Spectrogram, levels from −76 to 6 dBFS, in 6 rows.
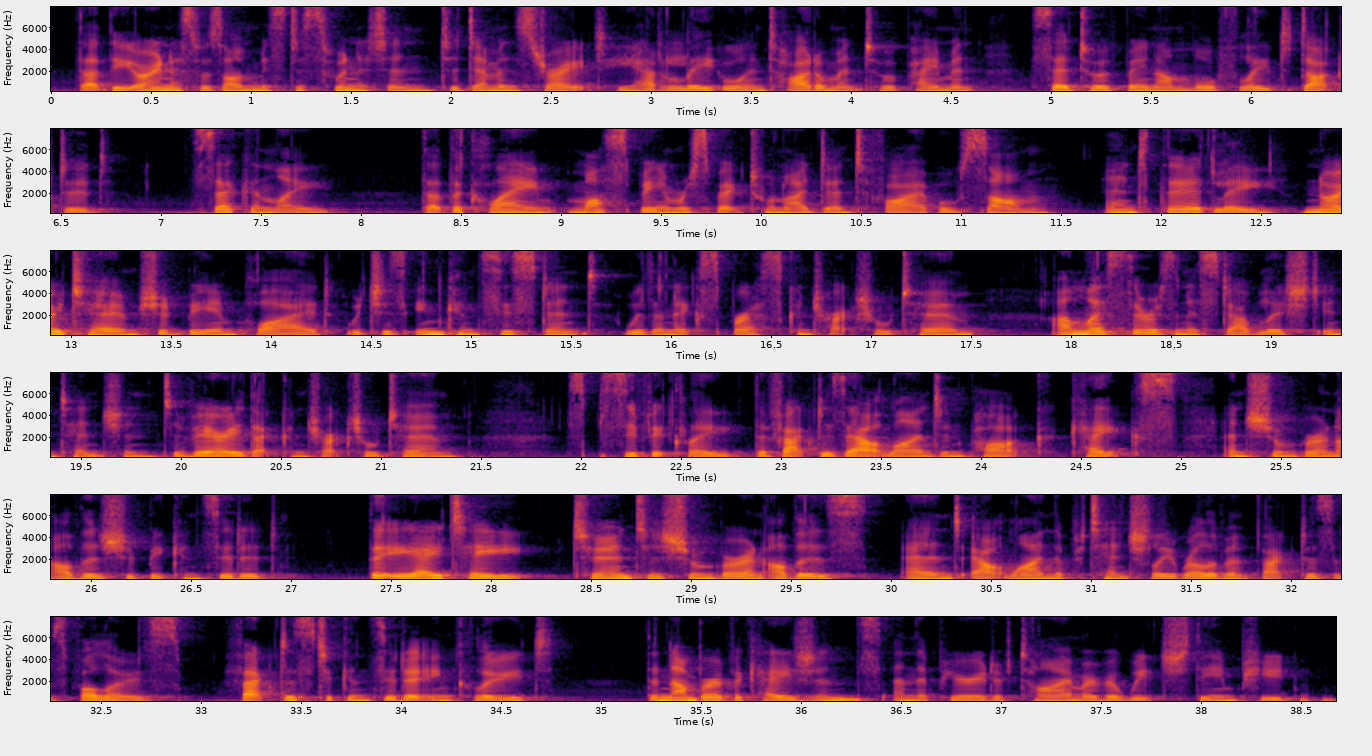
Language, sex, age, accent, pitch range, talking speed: English, female, 20-39, Australian, 180-210 Hz, 165 wpm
